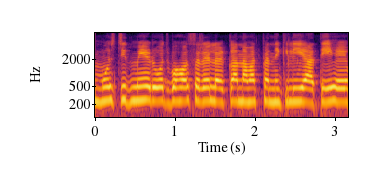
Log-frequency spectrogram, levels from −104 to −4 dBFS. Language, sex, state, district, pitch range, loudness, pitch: Hindi, female, Bihar, Sitamarhi, 235-245 Hz, -17 LUFS, 240 Hz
